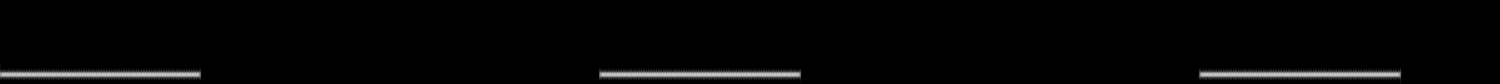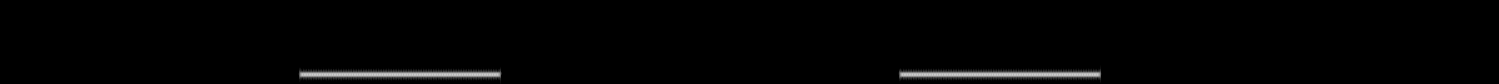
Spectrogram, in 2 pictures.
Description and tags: Ring Tone
Tone generated when you make an outbound call on a landline or cell phone. Created from scratch using signal generators.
